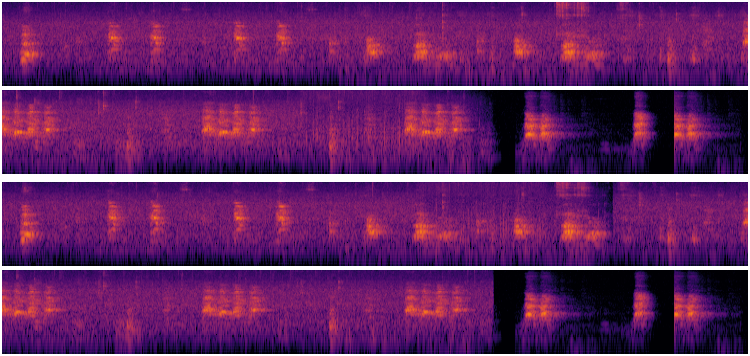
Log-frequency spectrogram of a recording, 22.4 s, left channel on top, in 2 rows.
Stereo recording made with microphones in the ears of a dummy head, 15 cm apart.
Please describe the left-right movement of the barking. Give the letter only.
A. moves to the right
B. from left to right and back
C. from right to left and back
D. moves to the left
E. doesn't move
D.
